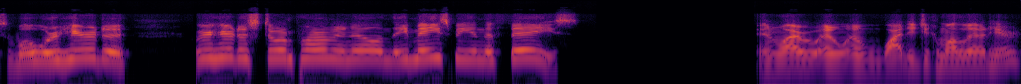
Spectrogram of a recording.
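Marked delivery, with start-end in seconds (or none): 0.1-4.3 put-on play-acted crying and sniffling, pitched way up. Retelling what a woman told a passerby, imitating a woman crying and sniffling. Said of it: "she's like crying and sniffling".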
